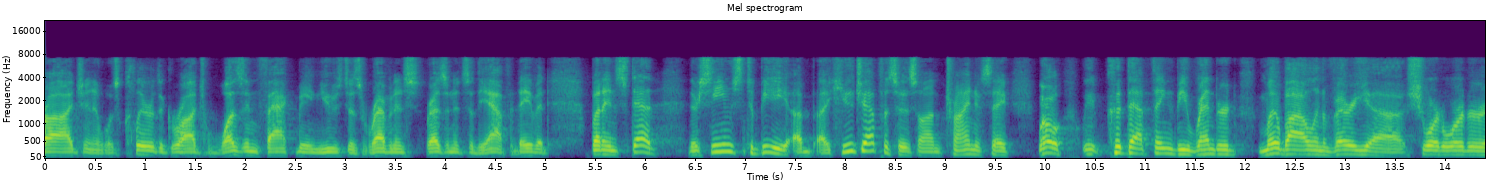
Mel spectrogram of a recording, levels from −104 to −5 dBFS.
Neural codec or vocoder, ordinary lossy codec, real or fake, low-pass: codec, 16 kHz, 1.1 kbps, Voila-Tokenizer; MP3, 64 kbps; fake; 7.2 kHz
